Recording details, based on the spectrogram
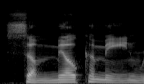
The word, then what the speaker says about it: Similkameen: I will put right in the script, SIM-IL-KI-MEAN, Similkameen region.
